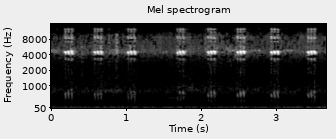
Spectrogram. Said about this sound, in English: And so, you know, I thought it would be a good idea to, I have an actual sound machine, and I thought, you know, why don't I try out the crickets? I have a cricket setting.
